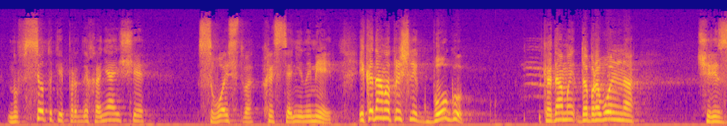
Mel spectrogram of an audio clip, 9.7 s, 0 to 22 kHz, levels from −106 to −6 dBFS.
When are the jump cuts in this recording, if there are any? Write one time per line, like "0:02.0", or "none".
none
